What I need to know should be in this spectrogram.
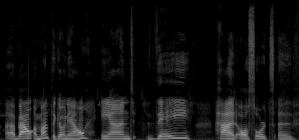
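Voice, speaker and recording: A woman with a hoarse, scratchy voice chatting casually and practically about her home garden, outdoors on an earbud mic. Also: on the high side, pushed and bright, no room sound. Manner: chatty, practical, self-deprecating. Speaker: homesteading vlogger. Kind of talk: casual how-to chat. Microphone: wireless earbud mic.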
